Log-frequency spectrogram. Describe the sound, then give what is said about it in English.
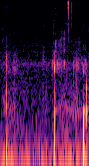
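A quiet sip of hot tea: soft wet mouth clicks and a small slurp, then a gulp near the end, with no one talking. “I was a little early to take a sip of that tea, wasn't it?”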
